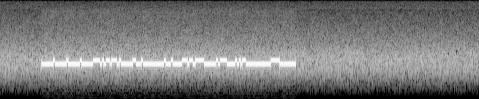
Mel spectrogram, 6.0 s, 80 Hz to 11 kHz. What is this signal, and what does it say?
RTTY (45.45 baud, 170 Hz shift), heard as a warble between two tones, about 1360 Hz centre. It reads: CQ TEST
